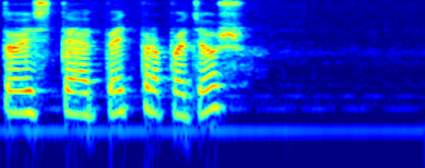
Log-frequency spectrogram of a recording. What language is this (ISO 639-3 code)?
rus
